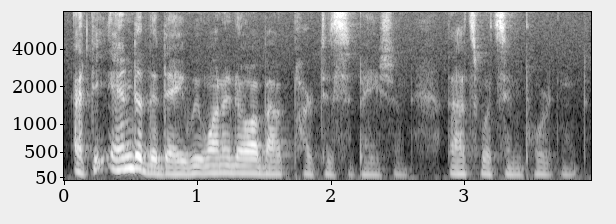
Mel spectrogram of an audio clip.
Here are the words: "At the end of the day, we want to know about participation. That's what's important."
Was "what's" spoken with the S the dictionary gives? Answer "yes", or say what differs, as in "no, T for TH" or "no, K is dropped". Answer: yes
